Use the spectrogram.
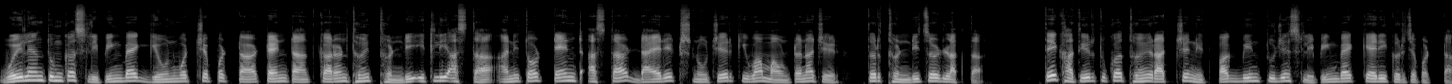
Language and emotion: Goan Konkani, neutral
